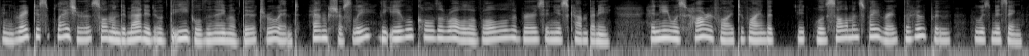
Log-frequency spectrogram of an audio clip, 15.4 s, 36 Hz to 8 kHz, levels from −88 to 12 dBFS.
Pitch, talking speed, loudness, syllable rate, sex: 190 Hz, 165 wpm, -15 LUFS, 4.8 syllables/s, female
